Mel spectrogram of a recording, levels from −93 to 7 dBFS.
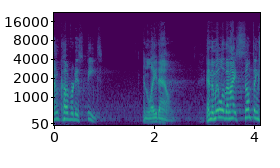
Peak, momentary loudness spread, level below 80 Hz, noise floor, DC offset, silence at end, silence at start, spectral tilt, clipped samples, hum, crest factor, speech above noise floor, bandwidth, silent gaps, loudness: -14 dBFS; 16 LU; -82 dBFS; -68 dBFS; under 0.1%; 0 s; 0 s; -4.5 dB/octave; under 0.1%; none; 18 dB; 37 dB; 16 kHz; none; -31 LUFS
